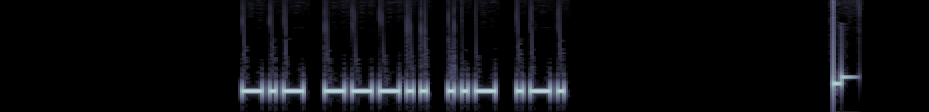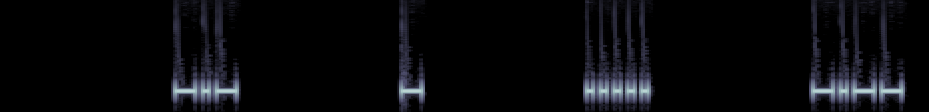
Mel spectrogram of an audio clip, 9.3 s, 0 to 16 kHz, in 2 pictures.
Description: Morse code, heard as a keyed tone, about 34 wpm, spaced as for 15 wpm, 700 Hz. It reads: K8UR KT5Y
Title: USA Call Signs - 4 Characters - 8x Character Spacing - 35wpm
